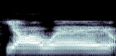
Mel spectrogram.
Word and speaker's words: Yahweh: So it's usually pronounced as like Yahweh or Jehovah.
